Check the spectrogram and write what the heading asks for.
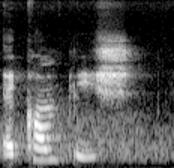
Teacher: And the word accomplish, the stress is on COM, COM, come.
